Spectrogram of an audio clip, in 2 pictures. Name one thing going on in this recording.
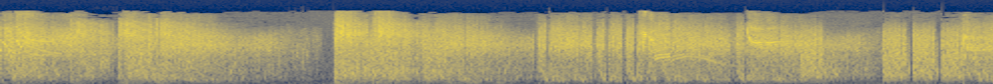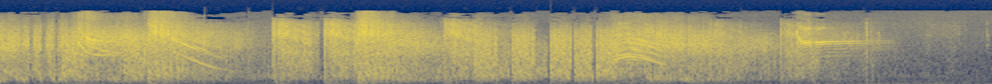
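Rifles fire in rapid, echoing bursts of gunshots.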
